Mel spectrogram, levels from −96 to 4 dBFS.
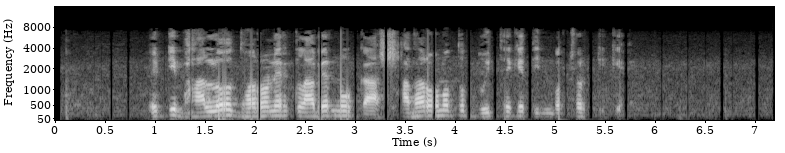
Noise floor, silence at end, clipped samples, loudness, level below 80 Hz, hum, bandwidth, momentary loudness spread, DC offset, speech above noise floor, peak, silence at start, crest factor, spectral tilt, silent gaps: -50 dBFS; 1.5 s; under 0.1%; -17 LUFS; -54 dBFS; none; 7.8 kHz; 12 LU; under 0.1%; 32 dB; -2 dBFS; 0.95 s; 18 dB; -4.5 dB/octave; none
